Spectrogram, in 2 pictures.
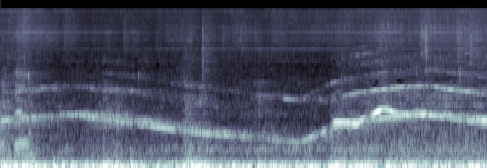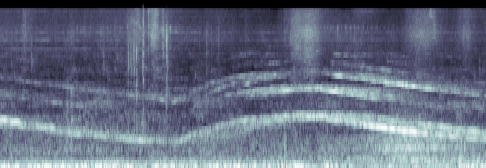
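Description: A fire truck siren wails through repeated rising and falling sweeps, fairly close and loud over traffic rumble, continuing for several cycles.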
